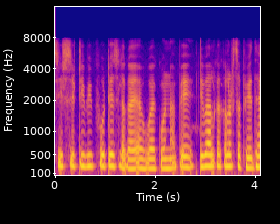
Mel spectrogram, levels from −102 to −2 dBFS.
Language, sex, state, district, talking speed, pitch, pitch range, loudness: Hindi, female, Jharkhand, Palamu, 190 wpm, 245 Hz, 210-250 Hz, -14 LUFS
